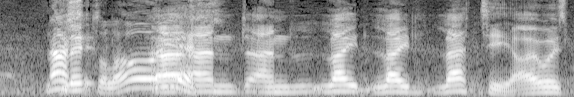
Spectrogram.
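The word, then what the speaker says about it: Lahti: Nestto and Lati. I always mispronounce it. Lati.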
